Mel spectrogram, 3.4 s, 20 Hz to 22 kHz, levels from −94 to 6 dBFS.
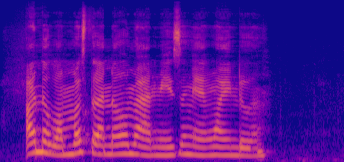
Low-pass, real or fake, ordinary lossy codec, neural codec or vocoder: none; fake; none; codec, 44.1 kHz, 3.4 kbps, Pupu-Codec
